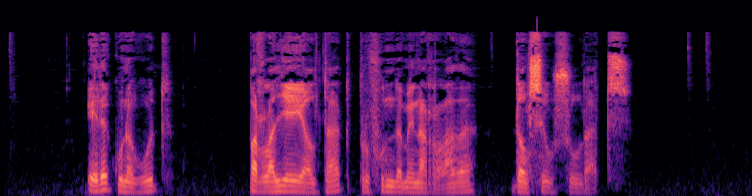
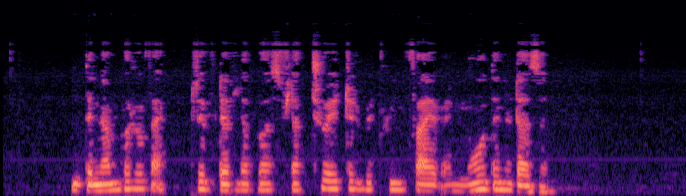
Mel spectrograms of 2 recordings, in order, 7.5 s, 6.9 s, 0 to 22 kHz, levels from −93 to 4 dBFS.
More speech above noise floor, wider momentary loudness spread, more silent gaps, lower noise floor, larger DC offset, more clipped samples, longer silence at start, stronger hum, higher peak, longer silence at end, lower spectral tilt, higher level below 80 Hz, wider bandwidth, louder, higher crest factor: first, 57 dB vs 45 dB; first, 19 LU vs 7 LU; neither; first, -79 dBFS vs -66 dBFS; neither; neither; first, 0.85 s vs 0.7 s; neither; about the same, 0 dBFS vs -2 dBFS; about the same, 1.25 s vs 1.3 s; second, -1.5 dB/octave vs -5 dB/octave; about the same, -58 dBFS vs -60 dBFS; first, 15 kHz vs 9.4 kHz; about the same, -20 LUFS vs -22 LUFS; about the same, 24 dB vs 20 dB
